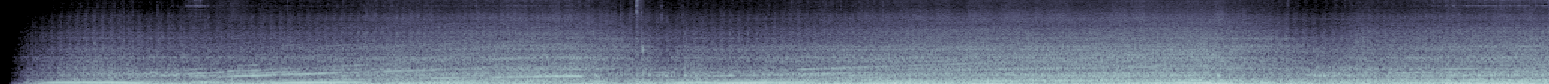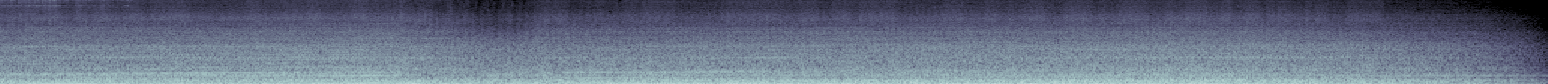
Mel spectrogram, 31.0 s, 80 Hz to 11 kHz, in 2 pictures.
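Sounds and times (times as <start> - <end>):
Jaguar Mk V saloon engine driving: 0.1 - 30.9.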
